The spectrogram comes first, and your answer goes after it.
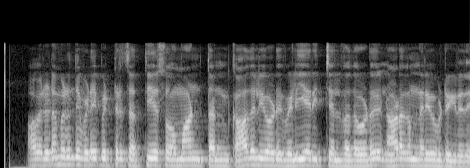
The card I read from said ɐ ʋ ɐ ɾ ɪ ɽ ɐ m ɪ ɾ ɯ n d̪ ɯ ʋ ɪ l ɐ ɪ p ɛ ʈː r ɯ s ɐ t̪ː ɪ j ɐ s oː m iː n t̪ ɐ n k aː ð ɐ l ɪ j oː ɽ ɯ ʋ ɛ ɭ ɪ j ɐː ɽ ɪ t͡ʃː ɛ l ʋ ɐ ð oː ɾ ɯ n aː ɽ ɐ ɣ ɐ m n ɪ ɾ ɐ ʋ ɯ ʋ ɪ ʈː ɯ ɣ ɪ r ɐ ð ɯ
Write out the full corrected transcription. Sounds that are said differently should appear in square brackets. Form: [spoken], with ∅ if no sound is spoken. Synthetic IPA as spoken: ɐ ʋ ɐ ɾ ɪ ɽ ɐ m ɪ ɾ ɯ n d̪ ɯ ʋ ɪ [ɽ] ɐ ɪ p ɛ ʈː r ɯ s ɐ t̪ː ɪ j ɐ s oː m [aː] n t̪ ɐ n k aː ð ɐ l ɪ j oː ɽ ɯ ʋ ɛ ɭ ɪ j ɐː [ɾ] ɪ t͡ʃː ɛ l ʋ ɐ ð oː [ɽ] ɯ n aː ɽ ɐ ɣ ɐ m n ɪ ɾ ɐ ʋ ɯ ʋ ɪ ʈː ɯ ɣ ɪ r ɐ ð ɯ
